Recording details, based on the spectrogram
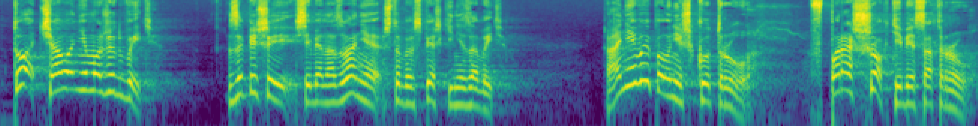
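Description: A male performer playing a bossy, threatening tsar who orders people about in folksy rhyme in a radio fairy tale. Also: high-pitched. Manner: commanding, folksy rhymed speech. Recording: long reverb, music behind.

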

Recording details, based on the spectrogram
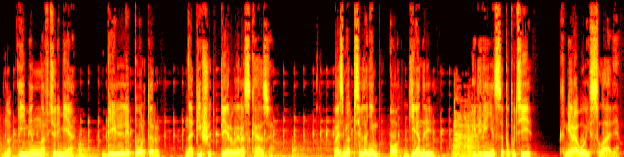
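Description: A man narrating a radio drama in a measured, dramatic storytelling manner. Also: mid-range voice, big pitch swings, creaky, soft background music.

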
